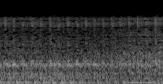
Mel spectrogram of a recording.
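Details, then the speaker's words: Honda Tornado XR 250 single-cylinder idling, slightly louder: fast light ticking chatter over steady beat from clutch pusher rod movement; considered normal and harmless, not a clutch basket problem. "y bueno básicamente como les decía yo no le daría mayor importancia a este ruido porque no es algo realmente problemático"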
